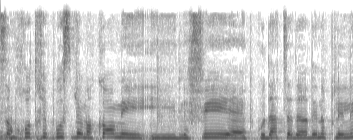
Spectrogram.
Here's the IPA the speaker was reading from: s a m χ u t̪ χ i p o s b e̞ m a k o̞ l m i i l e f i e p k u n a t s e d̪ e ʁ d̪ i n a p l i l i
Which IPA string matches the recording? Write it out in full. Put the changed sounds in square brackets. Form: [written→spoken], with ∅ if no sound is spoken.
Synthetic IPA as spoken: s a m χ u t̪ χ i p [o→u] s b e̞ m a k o̞ [l→∅] m i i l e f i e p k u [n→d] a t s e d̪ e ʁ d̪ i n a p l i l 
